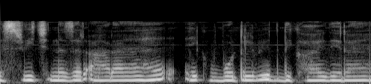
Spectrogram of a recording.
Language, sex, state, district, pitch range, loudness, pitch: Hindi, female, Jharkhand, Ranchi, 185-200 Hz, -15 LUFS, 190 Hz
